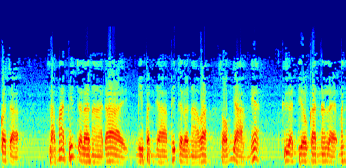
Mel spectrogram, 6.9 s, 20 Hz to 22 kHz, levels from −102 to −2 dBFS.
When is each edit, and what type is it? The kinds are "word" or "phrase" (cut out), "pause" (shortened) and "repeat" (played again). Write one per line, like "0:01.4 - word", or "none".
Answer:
0:04.3 - pause
0:05.6 - pause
